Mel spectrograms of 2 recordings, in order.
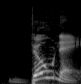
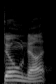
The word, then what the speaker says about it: Donay: the bat for Brody Donay. Oh, my goodness. I had to listen to the call from Evan Hughes just to make sure I pronounced his name correctly. Yes. It's Donay. Yes. Not donut.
